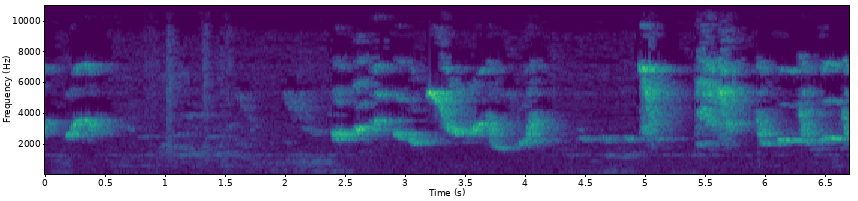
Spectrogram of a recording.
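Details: White-rumped shama singing a string of sweet whistled notes and sliding phrases, with some clicks and faint background noise.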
